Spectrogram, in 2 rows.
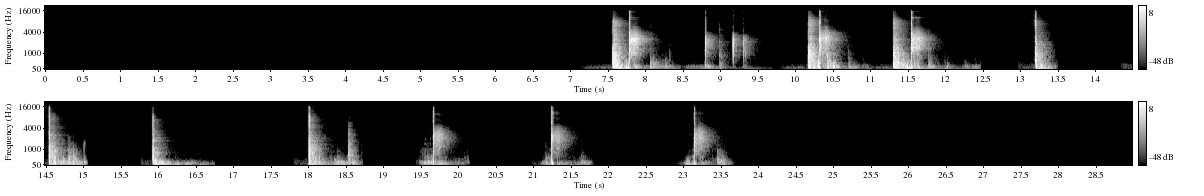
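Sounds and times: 
billiard balls: 7.5s - 12.5s, 13.1s - 13.5s, 14.4s - 15.1s, 15.8s - 16.8s, 17.9s - 18.8s, 19.5s - 20.2s, 21.1s - 21.8s, 23.0s - 23.7s.

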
